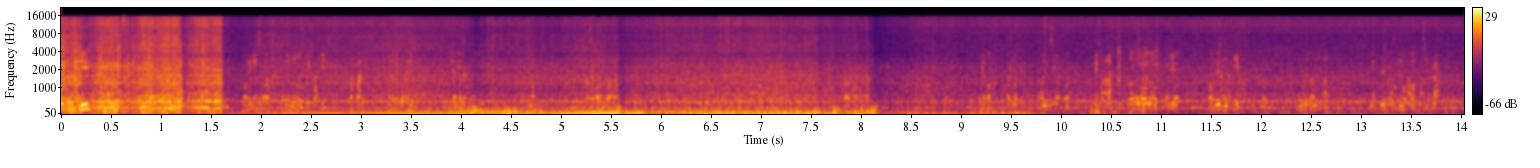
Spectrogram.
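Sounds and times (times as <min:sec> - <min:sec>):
bees buzzing: 0:00.0 - 0:14.0
low rumble: 0:01.6 - 0:10.3.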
